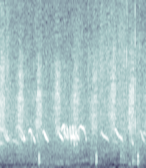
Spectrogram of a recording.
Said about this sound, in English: that's not the inspector, that's a little chicken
